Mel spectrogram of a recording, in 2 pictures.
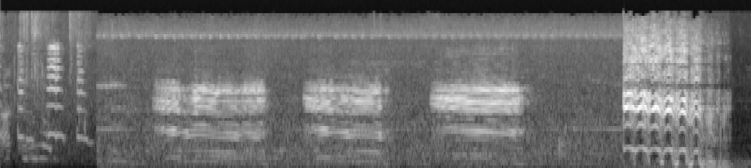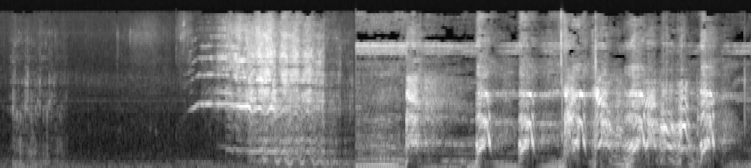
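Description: Animal calls one after another: three short matching calls about a second and a half apart, then a horse neighing around the middle, then a dog barking over the last few seconds.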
